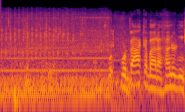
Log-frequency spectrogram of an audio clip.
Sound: winch motor running

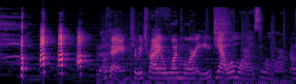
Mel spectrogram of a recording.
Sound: laughs

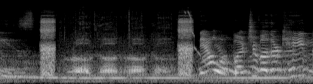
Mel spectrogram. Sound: caveman grunting

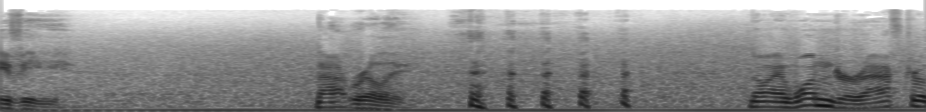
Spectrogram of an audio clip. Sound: laughter

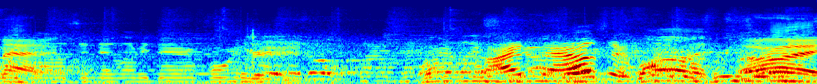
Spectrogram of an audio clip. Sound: auctioneer drawling

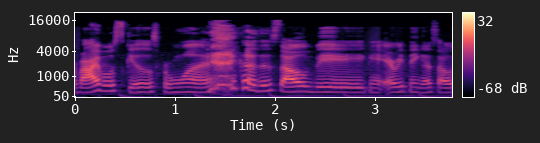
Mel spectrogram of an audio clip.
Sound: laughs

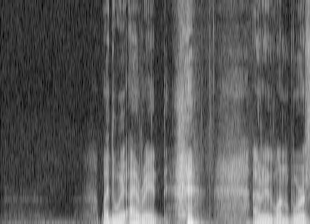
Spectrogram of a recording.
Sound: chuckling

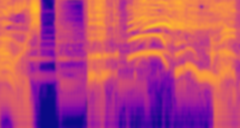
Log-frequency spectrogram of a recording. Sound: Unicorse burps

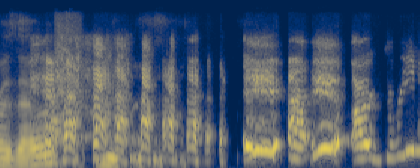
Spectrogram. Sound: laughter

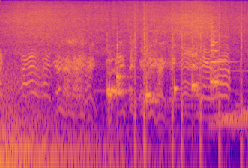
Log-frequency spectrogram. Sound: groaning

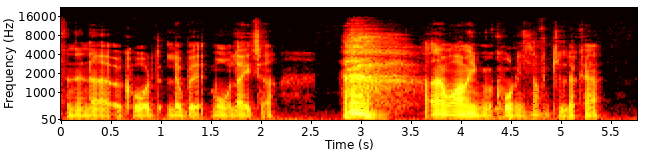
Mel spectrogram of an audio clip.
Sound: sigh

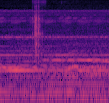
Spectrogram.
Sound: camera clicks

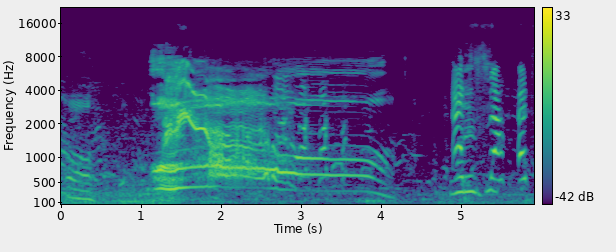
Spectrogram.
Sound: shouting in background

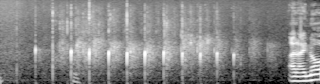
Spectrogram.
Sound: all applauding

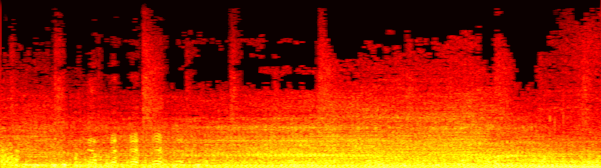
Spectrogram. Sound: laughing

